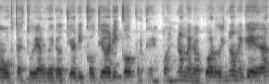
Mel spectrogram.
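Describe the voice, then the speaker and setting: A woman's voice at a medium pitch. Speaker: student tutor. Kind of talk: online review class. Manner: fast.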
